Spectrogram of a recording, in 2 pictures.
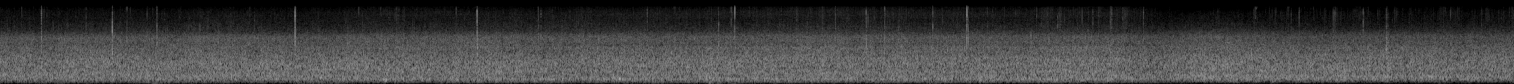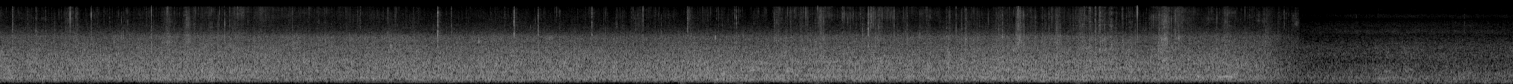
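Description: Steady rushing of a fast-flowing river, an even wash of water noise with faint scattered ticks. It drops away suddenly about two seconds before the end, leaving a quieter hiss.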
